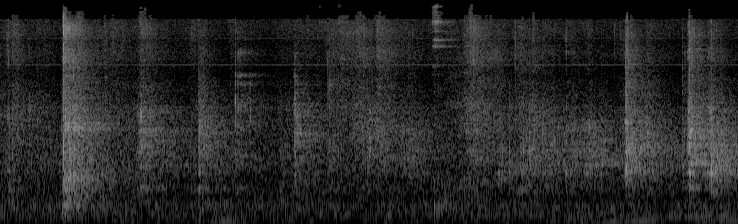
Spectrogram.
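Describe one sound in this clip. Plastic parts of a helmet click and rustle as they are handled.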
